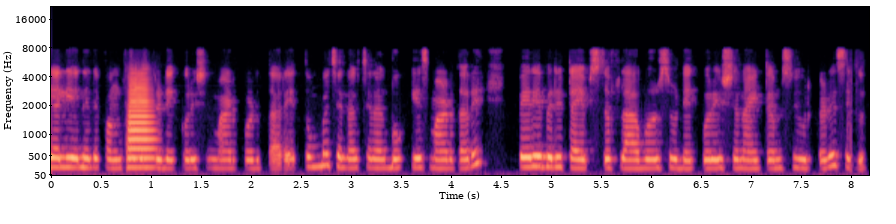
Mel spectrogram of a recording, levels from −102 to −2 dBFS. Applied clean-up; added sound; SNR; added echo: neural diffusion model UNIVERSE++.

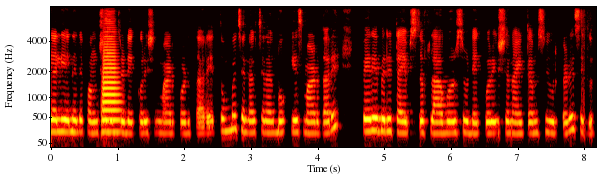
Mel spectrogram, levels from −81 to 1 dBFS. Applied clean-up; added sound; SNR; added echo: neural mask model RNNoise.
